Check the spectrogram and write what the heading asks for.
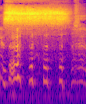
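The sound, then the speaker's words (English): A person imitates a snake with one long, steady hiss lasting nearly two seconds, loud, with a faint voiced hum running beneath it, voicing the name of a film. “That is the name of the film.”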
